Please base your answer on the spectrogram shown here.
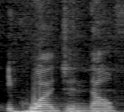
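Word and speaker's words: Ecua Gendal: of course me i don't know how to pronounce it okay so um the name is ekwa jindal fashion and it was just my name i'm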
